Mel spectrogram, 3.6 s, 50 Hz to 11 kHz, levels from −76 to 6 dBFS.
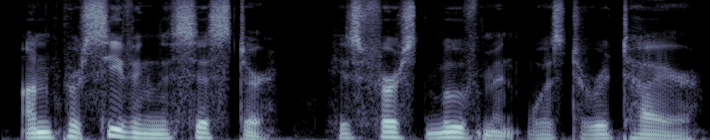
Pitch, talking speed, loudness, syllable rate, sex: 95 Hz, 170 wpm, -19 LUFS, 5.4 syllables/s, male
